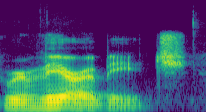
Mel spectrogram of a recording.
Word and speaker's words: Riviera Beach: should be spelled Riviera it's pronounced by those of us who are locals as Rivera Beach and little small community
